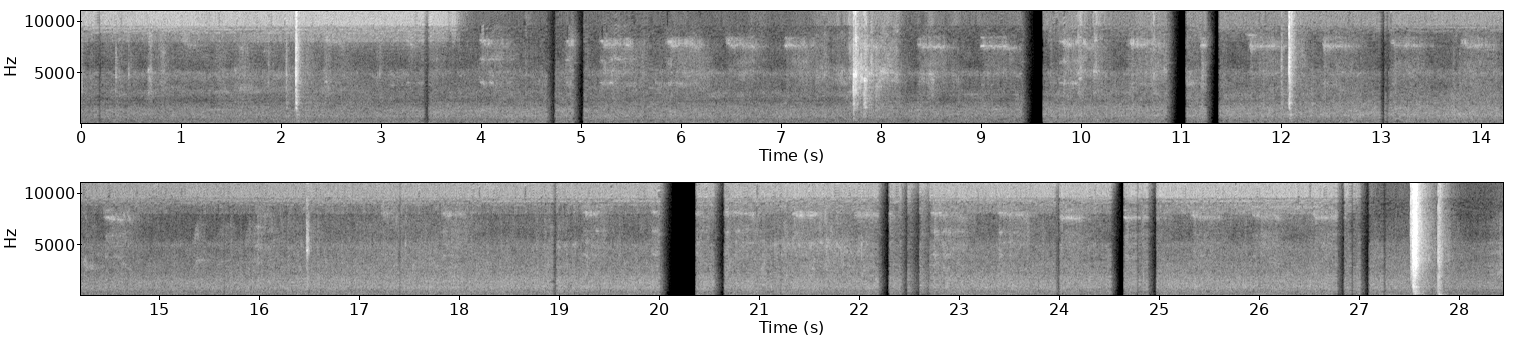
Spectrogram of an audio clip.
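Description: Compound bow shot near the end: a sharp crack as the string is released, followed a fraction of a second later by a second, quieter knock. Before it, a long low stretch of faint outdoor hiss with a few light clicks while the arrow is nocked and the bow drawn.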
